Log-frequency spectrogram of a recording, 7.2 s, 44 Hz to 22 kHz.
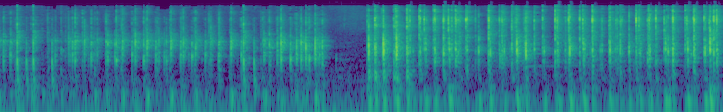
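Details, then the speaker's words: Fast typing on a GK75 mechanical keyboard, compared with the MSI Forge GK600 TKL, where each keystroke is followed by a faint metallic ping from the switch springs. "you can definitely hear there's a lot of pinging going on in here."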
